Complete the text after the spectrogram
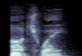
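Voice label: "archway", English, British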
